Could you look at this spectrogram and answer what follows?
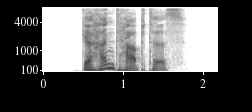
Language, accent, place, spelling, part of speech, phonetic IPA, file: German, Germany, Berlin, gehandhabtes, adjective, [ɡəˈhantˌhaːptəs], De-gehandhabtes.ogg
- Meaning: strong/mixed nominative/accusative neuter singular of gehandhabt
